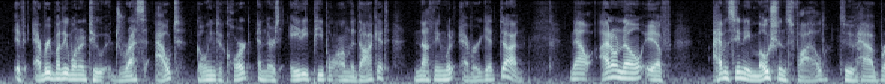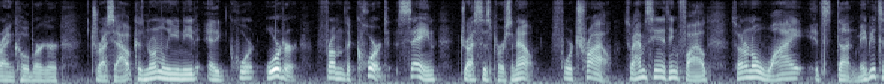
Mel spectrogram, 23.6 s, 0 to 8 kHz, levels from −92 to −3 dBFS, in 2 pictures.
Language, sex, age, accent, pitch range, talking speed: English, male, 40-59, American, 105-140 Hz, 180 wpm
